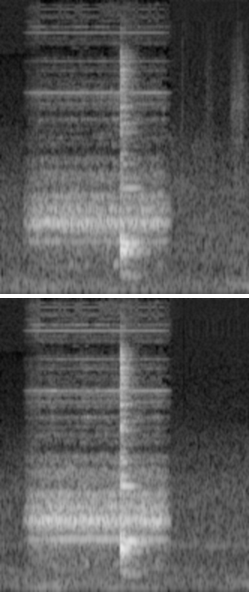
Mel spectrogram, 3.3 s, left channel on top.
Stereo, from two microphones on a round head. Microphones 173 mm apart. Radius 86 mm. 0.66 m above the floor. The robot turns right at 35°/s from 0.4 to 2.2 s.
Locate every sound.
1.6 s a cowbell: 50° right (ahead or behind), 1.5 m; by 1.9 s 55° right (ahead or behind), 1.5 m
